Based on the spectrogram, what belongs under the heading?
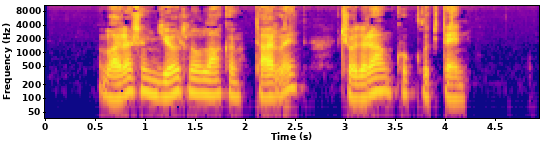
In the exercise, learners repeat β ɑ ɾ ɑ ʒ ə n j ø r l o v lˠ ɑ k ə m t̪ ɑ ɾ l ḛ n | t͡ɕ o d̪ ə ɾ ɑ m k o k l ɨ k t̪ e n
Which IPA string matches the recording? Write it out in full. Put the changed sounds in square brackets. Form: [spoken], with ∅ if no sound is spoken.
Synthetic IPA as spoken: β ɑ ɾ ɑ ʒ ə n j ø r l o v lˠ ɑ k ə m t̪ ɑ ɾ l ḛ n | t͡ɕ o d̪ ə ɾ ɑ m k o k l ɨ k t̪ e n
